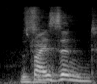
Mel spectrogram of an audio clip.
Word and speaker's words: Streisand: She says the second S in Streisand and not soft Z. Streisand.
